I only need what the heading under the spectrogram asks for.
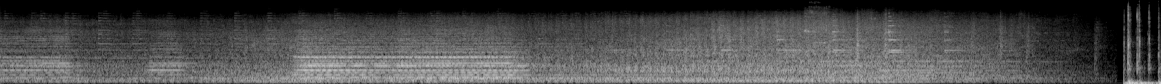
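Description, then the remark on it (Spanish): A train sound effect: steady rumbling and clattering of a moving train, with a loud horn blast swelling in the middle, then the noise cuts off abruptly at the end. “nos subiremos por unos minutos en el tren de los patrocinadores que hacen posible este lindo programa.”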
